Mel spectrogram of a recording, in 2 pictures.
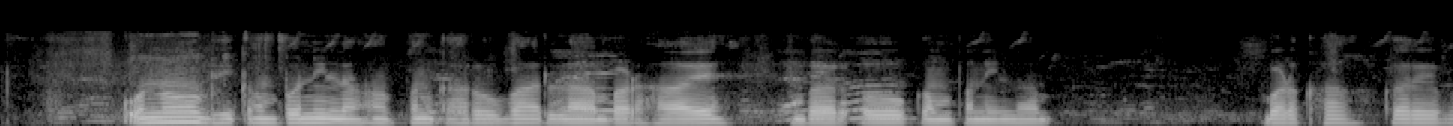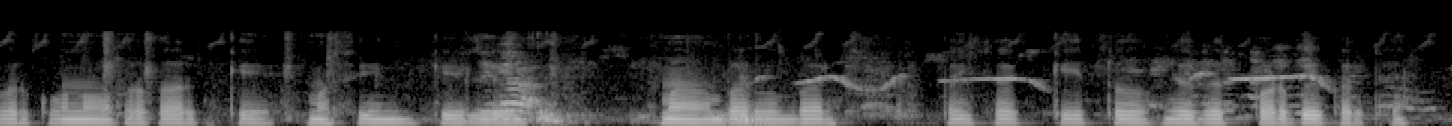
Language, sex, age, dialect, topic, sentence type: Chhattisgarhi, male, 18-24, Eastern, banking, statement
